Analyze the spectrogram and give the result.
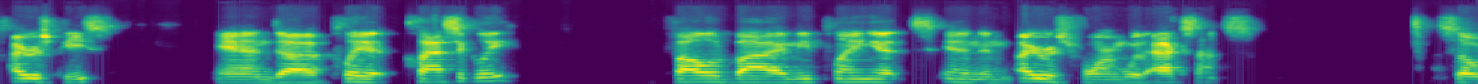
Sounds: Speech

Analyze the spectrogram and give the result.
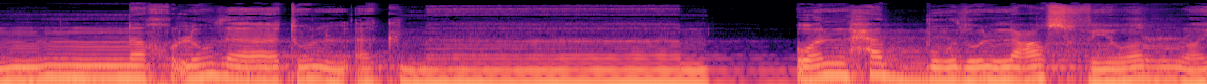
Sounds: Mantra

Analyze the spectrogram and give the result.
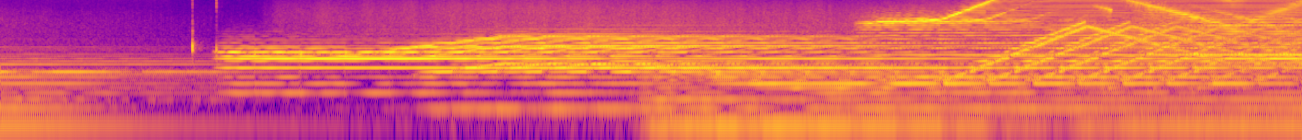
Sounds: Music

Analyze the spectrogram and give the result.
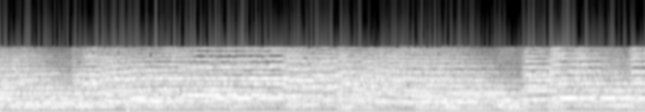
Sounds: Musical instrument, Trumpet, Music

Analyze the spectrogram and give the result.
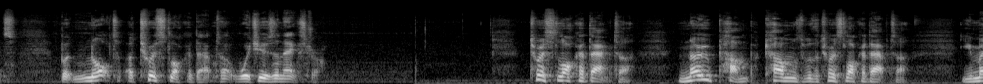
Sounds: Speech

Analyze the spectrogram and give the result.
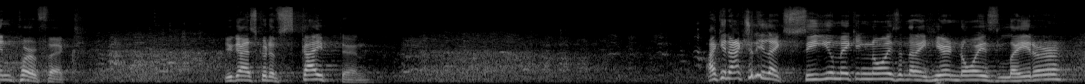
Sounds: Speech

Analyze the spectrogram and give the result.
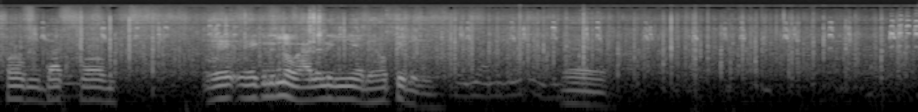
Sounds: Animal, Speech

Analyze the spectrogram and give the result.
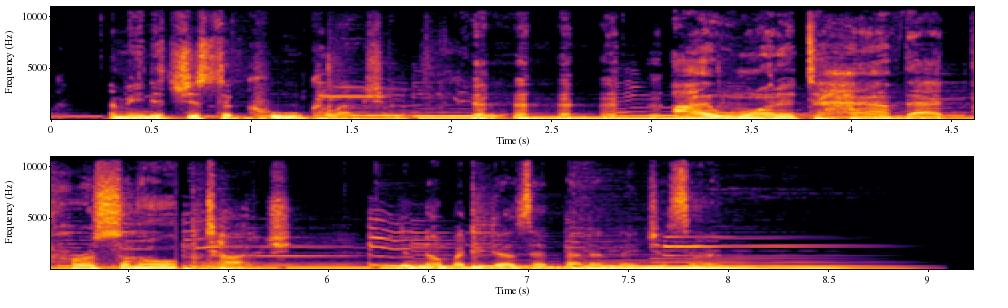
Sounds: Music, Musical instrument, Plucked string instrument, Speech, Guitar

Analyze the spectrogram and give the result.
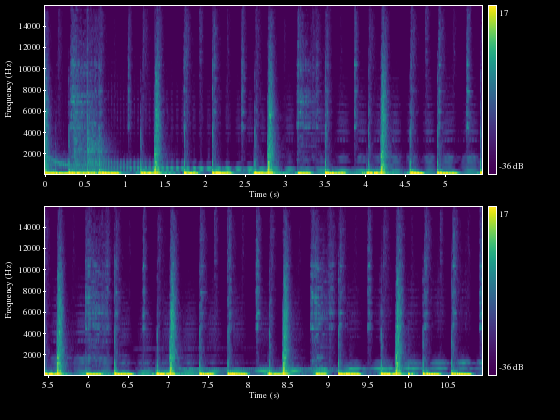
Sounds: Music

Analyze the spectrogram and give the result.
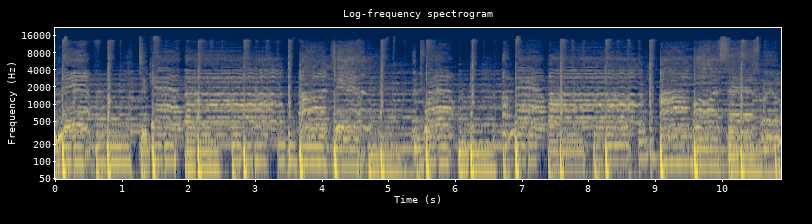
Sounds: Soul music, Music

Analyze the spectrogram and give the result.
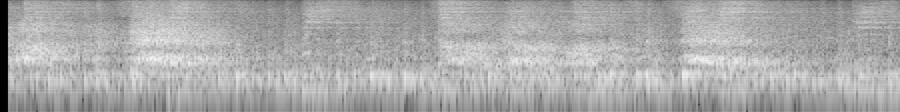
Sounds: Music, Singing, Cheering

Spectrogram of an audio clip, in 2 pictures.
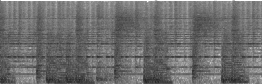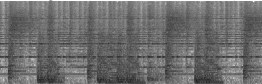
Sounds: Music

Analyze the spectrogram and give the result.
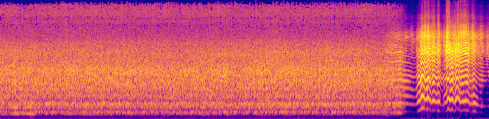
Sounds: wasp

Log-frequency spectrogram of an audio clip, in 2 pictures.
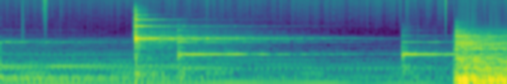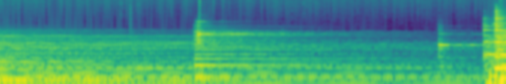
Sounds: Music

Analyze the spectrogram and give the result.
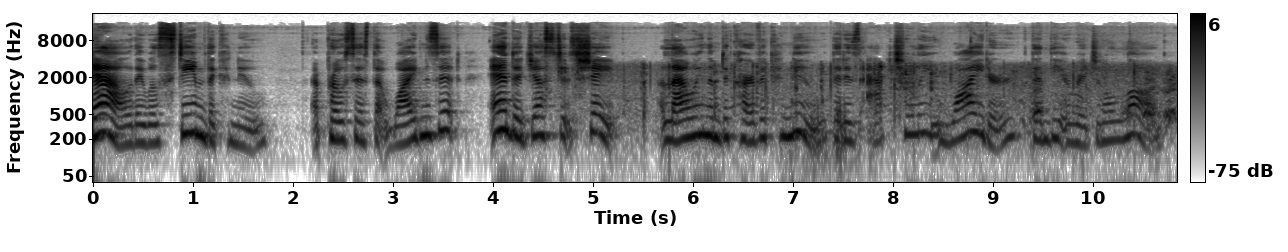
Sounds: Speech

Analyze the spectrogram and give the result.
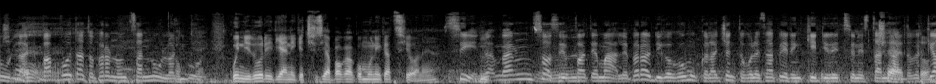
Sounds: Speech

